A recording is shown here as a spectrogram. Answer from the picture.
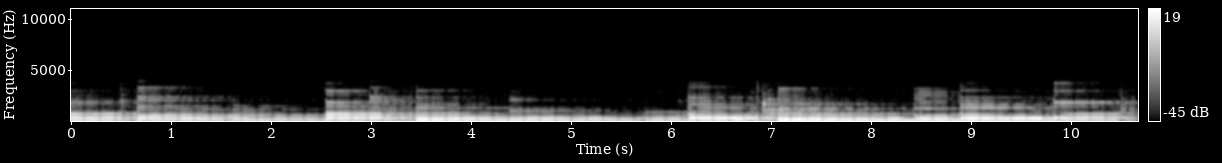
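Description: Instrumental background music led by guitar, with melody notes changing every second or so over long held bass notes.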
